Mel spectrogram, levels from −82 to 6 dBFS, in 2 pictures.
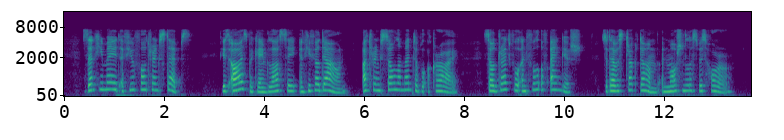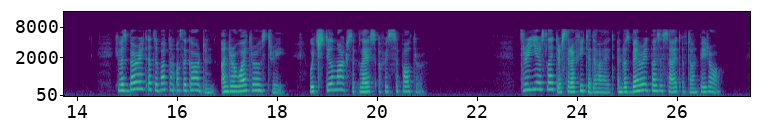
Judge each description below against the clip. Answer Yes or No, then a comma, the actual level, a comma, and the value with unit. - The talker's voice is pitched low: No, high, 235 Hz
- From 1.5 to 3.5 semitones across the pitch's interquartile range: No, average, 4.7 semitones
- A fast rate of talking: No, average, 155 wpm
